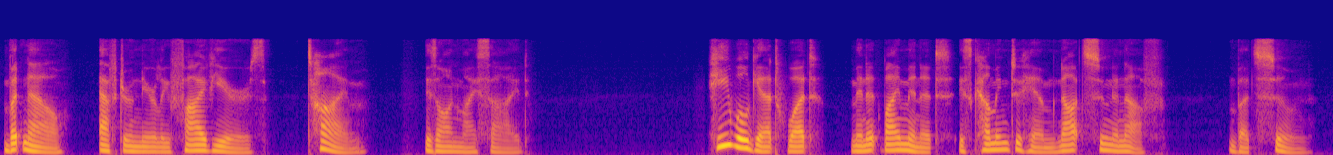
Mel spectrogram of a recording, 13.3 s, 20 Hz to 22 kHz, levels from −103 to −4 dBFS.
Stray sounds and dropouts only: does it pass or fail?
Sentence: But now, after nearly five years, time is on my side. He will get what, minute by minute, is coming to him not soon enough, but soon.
pass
